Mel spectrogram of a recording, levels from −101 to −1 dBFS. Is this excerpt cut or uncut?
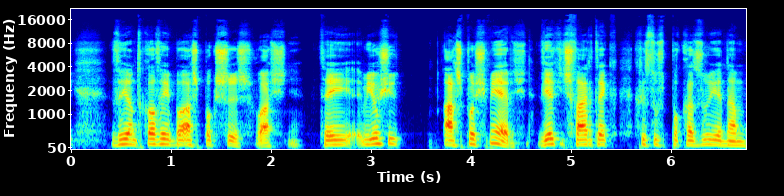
cut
